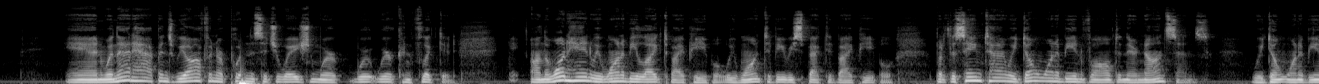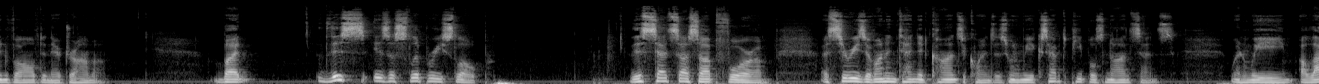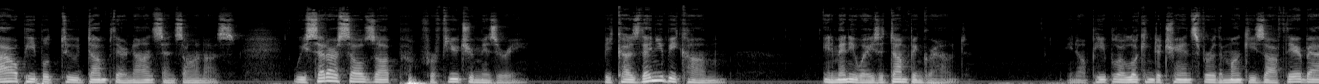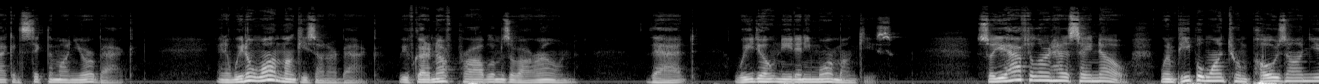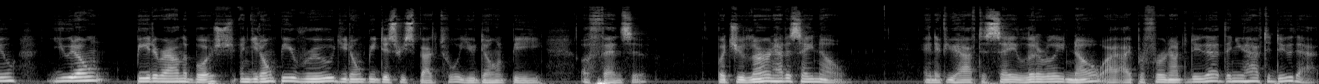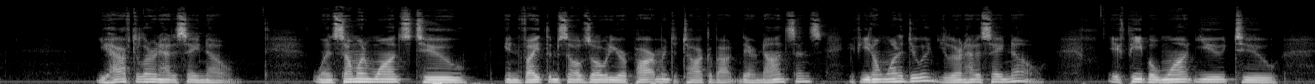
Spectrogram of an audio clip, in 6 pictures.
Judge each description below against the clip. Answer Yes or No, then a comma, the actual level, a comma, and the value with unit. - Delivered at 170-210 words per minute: Yes, average, 185 wpm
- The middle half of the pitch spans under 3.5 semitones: Yes, average, 3.0 semitones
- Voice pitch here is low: Yes, low, 115 Hz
